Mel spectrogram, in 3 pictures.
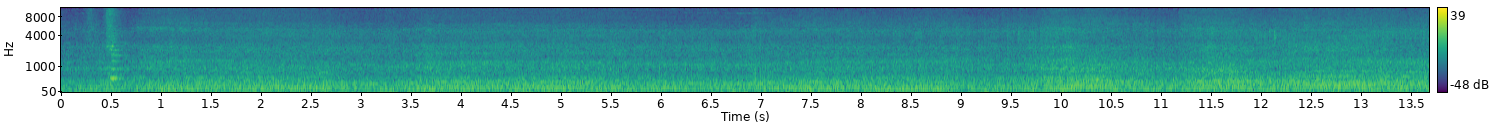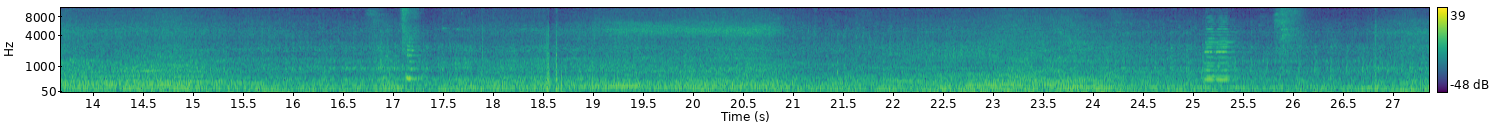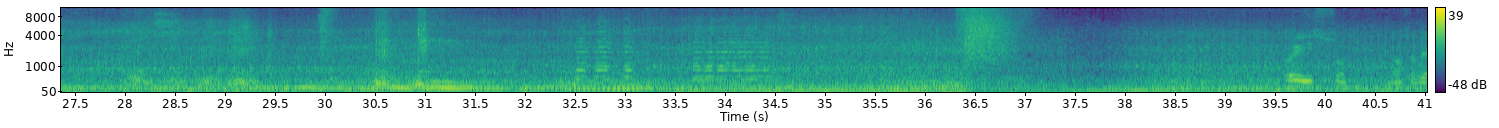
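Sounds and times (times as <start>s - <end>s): bus diesel engine running: 0.0s - 41.0s
short air hiss: 36.3s - 37.2s.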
